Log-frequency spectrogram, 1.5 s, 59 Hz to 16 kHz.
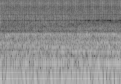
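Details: VW Gol 1.6 that died after a bump and would not restart; a voltage drop to the electronic throttle body motor was found. After repair: steady, even idle, smooth low hum, no misses, knocks or hunting. Normal idle.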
